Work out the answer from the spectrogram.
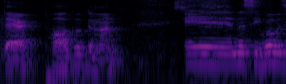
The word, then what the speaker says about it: Paul Gauguin: do you know his name paul it's pronounced paul gagan but it's spelled he's from france and he lived like 130 years ago uh so that's that's him right there paul gagan and let's see what was he known he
